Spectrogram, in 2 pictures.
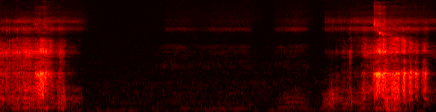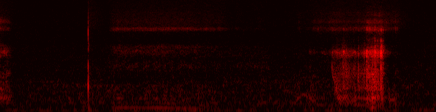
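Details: Noisy, rasping breaths in irregular bursts with quiet gaps between them: snoring.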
